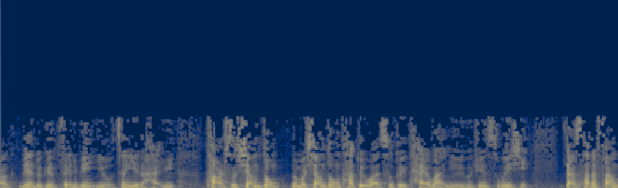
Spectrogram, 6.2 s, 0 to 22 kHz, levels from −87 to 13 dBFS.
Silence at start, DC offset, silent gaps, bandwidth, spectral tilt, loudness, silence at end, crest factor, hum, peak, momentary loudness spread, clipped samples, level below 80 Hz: 0 s; under 0.1%; none; 8.8 kHz; -5.5 dB/octave; -21 LUFS; 0 s; 20 dB; none; 0 dBFS; 7 LU; under 0.1%; -52 dBFS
